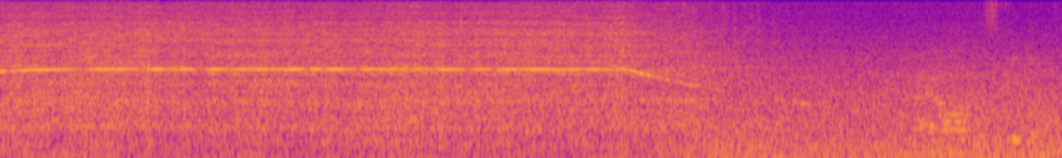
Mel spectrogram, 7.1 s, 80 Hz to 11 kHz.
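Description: A Makita DUB182Z cordless 18V blower runs close by with a loud, steady whooshing roar and a high whine that drops in pitch midway, and a voice speaks faintly underneath.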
